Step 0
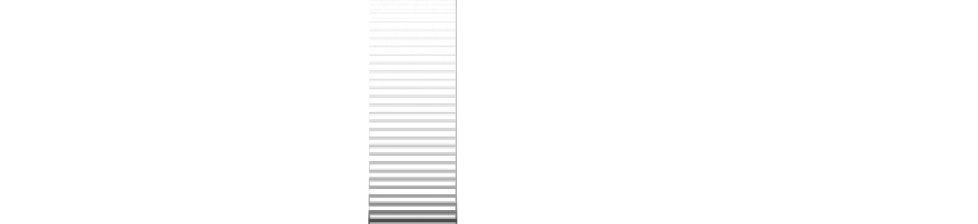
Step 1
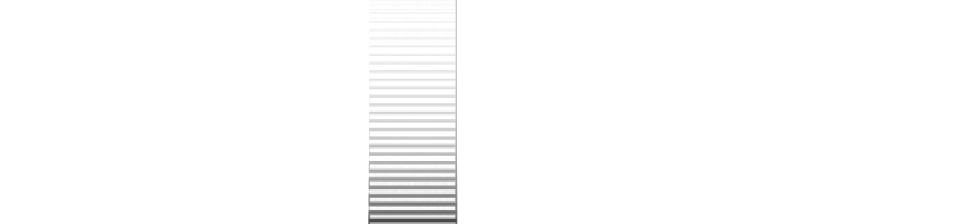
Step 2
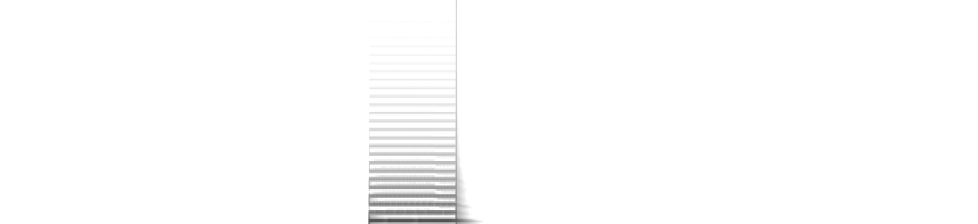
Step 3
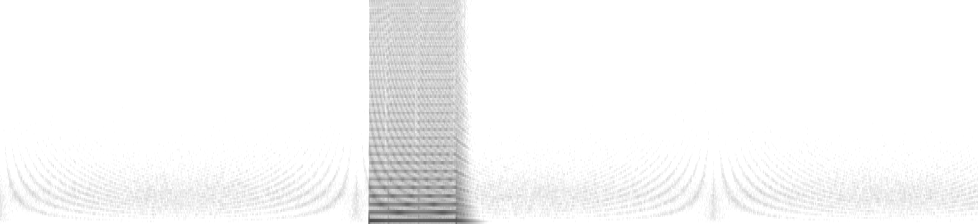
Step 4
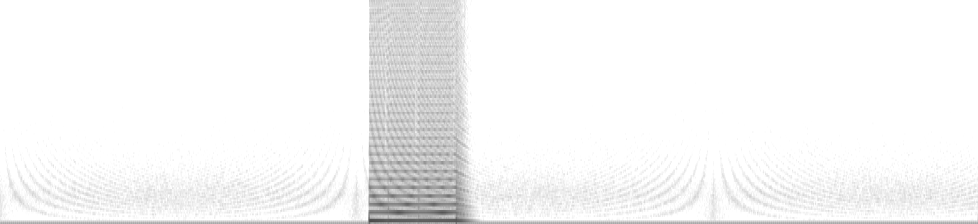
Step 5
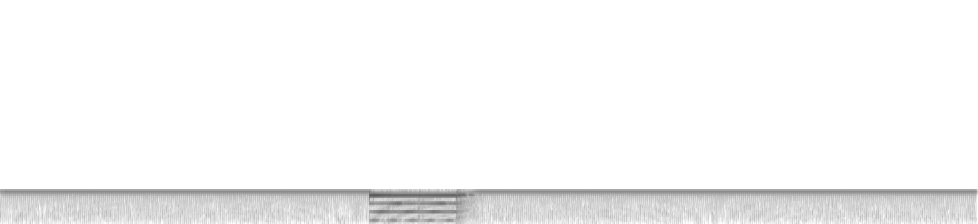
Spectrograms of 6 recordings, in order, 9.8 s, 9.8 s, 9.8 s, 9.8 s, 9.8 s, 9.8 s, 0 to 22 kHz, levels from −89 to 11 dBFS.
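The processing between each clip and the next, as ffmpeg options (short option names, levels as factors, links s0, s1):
-af "equalizer=f=3100:w=0.57:g=11"
-af "flanger=delay=7.1:depth=5.8:regen=-77:speed=0.69:shape=triangular"
-filter_complex "[0:a]acrusher=bits=4:mode=log:mix=0:aa=0.000001,asplit=2[s0][s1];[s1]highpass=f=720:p=1,volume=28.2,asoftclip=type=tanh:threshold=0.2[s2];[s0][s2]amix=inputs=2:normalize=0,lowpass=f=2500:p=1,volume=0.501,aphaser=in_gain=1:out_gain=1:delay=3.4:decay=0.64:speed=0.28:type=triangular,volume=0.631"
-af "aeval=exprs='val(0)+0.00178*(sin(2*PI*50*n/s)+sin(2*PI*2*50*n/s)/2+sin(2*PI*3*50*n/s)/3+sin(2*PI*4*50*n/s)/4+sin(2*PI*5*50*n/s)/5)':c=same"
-filter_complex "[0:a]aeval=exprs='val(0)+0.5*0.0158*sgn(val(0))':c=same,asplit=2[s0][s1];[s1]adelay=40,volume=0.447[s2];[s0][s2]amix=inputs=2:normalize=0,lowpass=f=2800:t=q:w=0.5098,lowpass=f=2800:t=q:w=0.6013,lowpass=f=2800:t=q:w=0.9,lowpass=f=2800:t=q:w=2.563,afreqshift=-3300,volume=0.398"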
